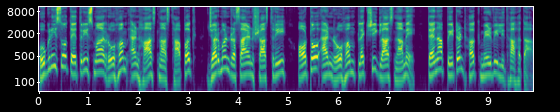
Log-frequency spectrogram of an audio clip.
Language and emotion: Gujarati, neutral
